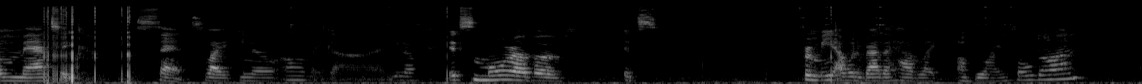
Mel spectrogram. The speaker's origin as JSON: {"language": "English", "region": "New York", "country": "United States", "tie": "born or raised there", "said": "I grew up in New York"}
